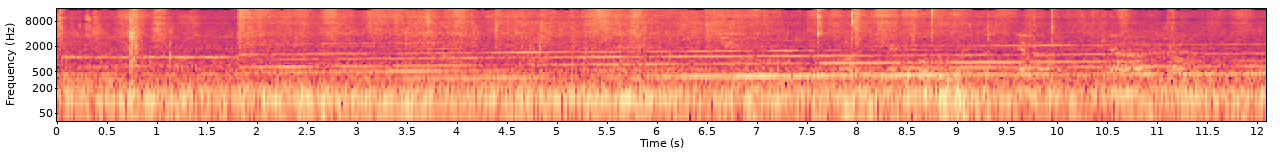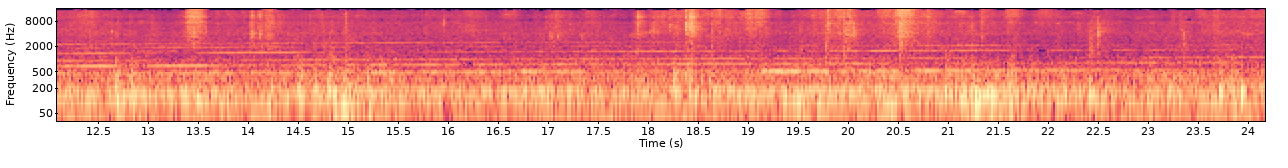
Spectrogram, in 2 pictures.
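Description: An electric train motor whines, rising slowly in pitch as the train speeds up.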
